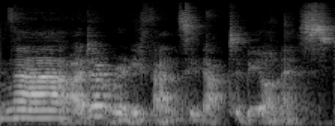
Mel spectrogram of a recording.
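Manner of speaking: negative, unkeen, unenthusiastic intonation. Teaching a phrase for turning something down, said with negative intonation. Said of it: "my intonation was kind of negative".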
